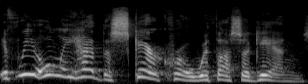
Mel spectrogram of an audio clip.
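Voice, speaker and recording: Someone growls through a put-on character voice with very wide pitch swings. The pace is moderate. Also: woman, high pitch for a woman. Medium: read story.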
